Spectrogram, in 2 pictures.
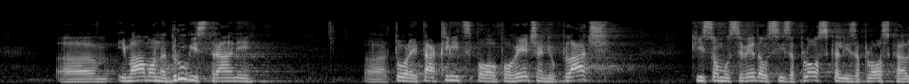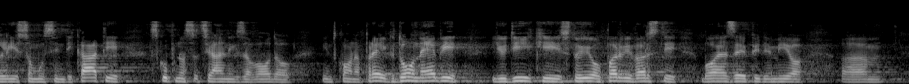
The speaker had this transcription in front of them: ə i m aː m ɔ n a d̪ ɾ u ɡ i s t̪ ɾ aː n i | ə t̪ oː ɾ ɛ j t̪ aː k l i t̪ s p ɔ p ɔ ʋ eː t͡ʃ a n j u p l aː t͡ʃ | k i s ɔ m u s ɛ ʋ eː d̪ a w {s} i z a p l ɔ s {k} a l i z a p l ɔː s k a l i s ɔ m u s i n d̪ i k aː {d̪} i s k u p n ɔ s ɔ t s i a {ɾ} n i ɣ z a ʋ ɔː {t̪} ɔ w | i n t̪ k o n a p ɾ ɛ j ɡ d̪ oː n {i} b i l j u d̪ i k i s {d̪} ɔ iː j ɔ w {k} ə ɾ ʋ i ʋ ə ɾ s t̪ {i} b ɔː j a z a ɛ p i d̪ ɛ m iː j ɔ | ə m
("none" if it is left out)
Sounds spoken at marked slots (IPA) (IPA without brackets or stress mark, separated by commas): s, k, t̪, l, d̪, ɛ, t̪, p, i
